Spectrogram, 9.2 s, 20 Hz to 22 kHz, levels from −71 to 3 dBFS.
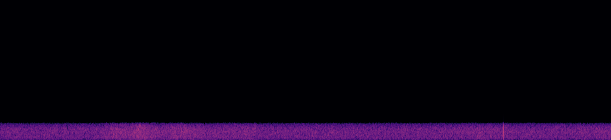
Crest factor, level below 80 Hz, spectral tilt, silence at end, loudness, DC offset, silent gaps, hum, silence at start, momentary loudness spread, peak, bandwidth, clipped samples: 26 dB; -66 dBFS; -4.5 dB/octave; 0 s; -38 LUFS; under 0.1%; none; none; 0 s; 3 LU; -14 dBFS; 5.4 kHz; under 0.1%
